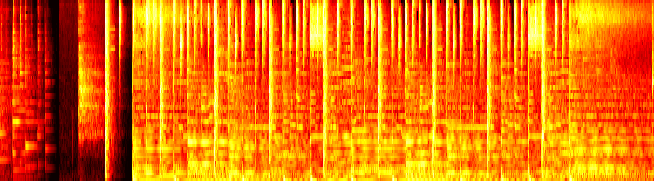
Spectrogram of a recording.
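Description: After a couple of seconds of near silence with faint soft sounds, lush orchestral instrumental music starts up loud and full, with sustained harmonies over a steady, driving beat.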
